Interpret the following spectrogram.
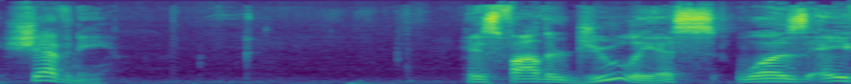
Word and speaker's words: Chevigny: g n y and pronounced with a silent G chvy his father Julius was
